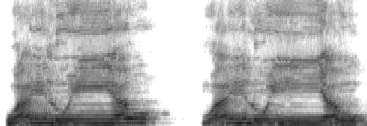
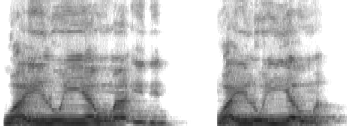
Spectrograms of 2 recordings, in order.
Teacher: Idgham, tanwin masuk ke ya, itu idgham maknanya. Adapun dua harokat bi gunnah, maknanya di sini makhrajnya dari hidung, dari khaysum, dua harokat · Idgham na'am, namun tidak ada gunnah. Jadi maksudnya idgham masuk tanwin kepada ya.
